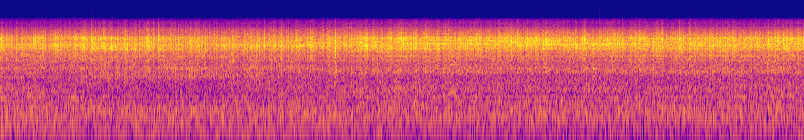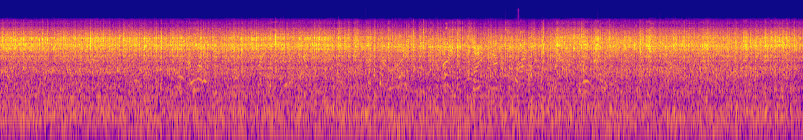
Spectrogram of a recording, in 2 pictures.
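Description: A large John Deere four-wheel-drive tractor's diesel engine running steadily as it tows a wagon, heard from the wagon just behind it, with wind on the microphone.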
